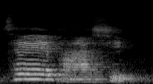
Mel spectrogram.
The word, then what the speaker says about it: 세바시: 좀 잘못 발음하면 욕같이 들릴 수 있는데 세바시.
